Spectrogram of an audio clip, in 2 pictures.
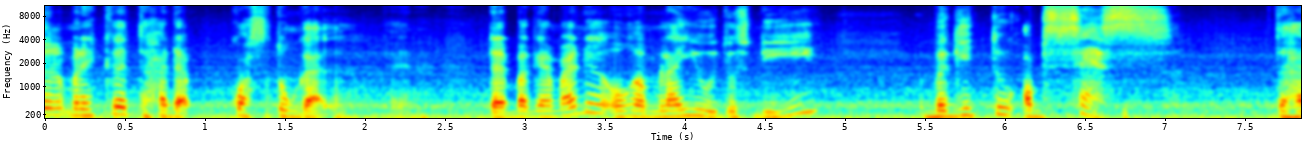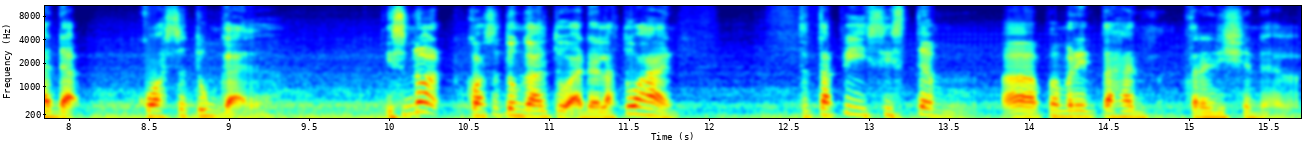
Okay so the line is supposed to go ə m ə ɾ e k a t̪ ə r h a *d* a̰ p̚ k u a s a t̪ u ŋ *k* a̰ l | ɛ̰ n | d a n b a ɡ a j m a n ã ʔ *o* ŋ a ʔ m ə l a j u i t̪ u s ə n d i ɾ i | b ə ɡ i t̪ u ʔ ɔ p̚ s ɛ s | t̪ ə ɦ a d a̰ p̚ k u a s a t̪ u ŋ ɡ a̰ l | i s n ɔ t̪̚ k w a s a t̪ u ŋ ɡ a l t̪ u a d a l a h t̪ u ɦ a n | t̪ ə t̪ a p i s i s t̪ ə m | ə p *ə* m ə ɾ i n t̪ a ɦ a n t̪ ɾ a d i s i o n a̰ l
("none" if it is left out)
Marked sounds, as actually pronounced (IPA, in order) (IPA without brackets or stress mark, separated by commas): d, ɡ, o, ə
